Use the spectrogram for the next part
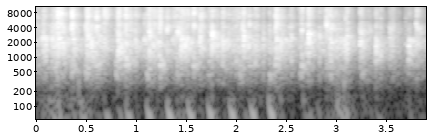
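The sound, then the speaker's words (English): An audience applauds steadily, a dense wash of many hands clapping at a fairly loud, even level for several seconds with no voices over it. “Round of applause.”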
